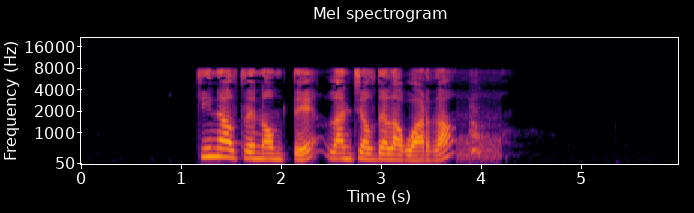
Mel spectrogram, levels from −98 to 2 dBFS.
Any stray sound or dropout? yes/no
yes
